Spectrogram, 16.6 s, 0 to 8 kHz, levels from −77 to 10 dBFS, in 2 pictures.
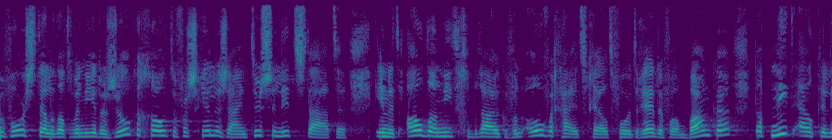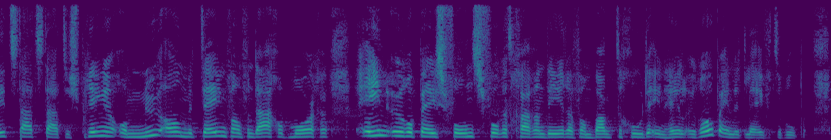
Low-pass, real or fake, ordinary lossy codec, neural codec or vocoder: none; real; none; none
